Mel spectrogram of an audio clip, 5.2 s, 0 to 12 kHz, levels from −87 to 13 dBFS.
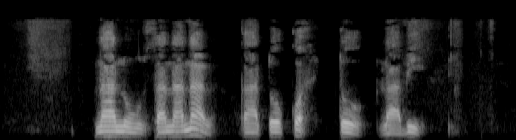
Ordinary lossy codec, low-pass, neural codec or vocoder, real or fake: AAC, 32 kbps; 7.2 kHz; none; real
